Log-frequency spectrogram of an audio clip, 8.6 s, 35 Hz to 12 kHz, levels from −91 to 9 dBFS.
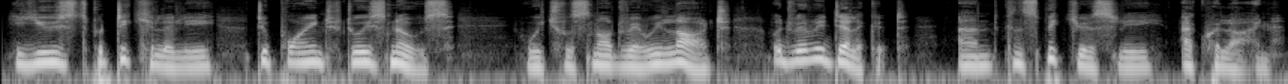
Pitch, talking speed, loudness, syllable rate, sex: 130 Hz, 135 wpm, -19 LUFS, 5.0 syllables/s, male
